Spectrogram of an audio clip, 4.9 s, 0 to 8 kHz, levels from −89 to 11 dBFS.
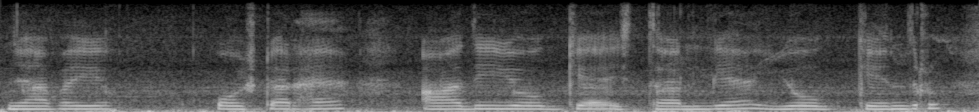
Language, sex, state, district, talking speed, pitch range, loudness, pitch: Hindi, female, Uttar Pradesh, Shamli, 100 wpm, 220-235 Hz, -15 LUFS, 225 Hz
